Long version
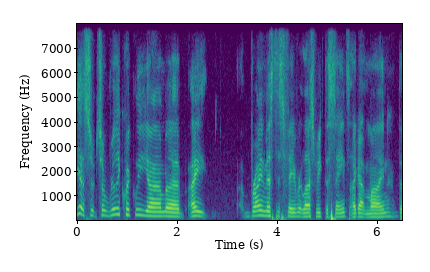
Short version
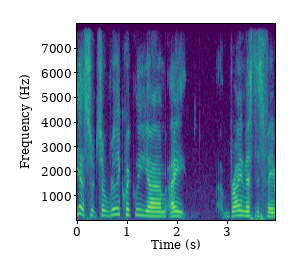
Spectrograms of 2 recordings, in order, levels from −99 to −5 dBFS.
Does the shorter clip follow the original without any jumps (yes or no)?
no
